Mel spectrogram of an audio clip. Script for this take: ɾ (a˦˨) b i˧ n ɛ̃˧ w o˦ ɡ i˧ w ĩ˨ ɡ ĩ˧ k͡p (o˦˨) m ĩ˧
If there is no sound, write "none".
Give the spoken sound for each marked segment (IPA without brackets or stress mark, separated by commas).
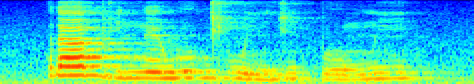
a˦, o˨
